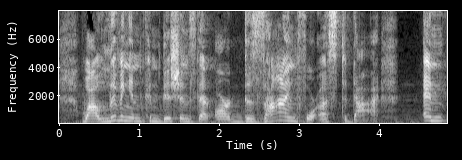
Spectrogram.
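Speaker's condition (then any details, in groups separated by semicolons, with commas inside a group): No condition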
